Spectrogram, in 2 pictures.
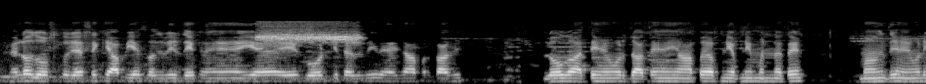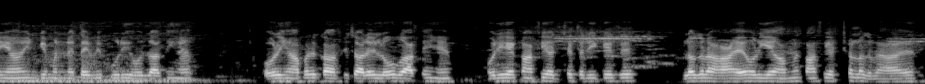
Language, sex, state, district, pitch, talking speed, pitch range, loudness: Hindi, male, Uttar Pradesh, Jyotiba Phule Nagar, 150 Hz, 210 wpm, 145-155 Hz, -16 LUFS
